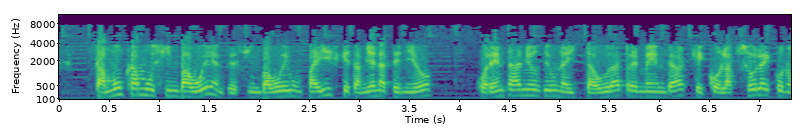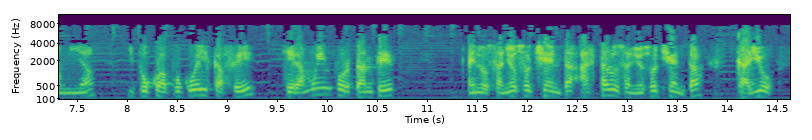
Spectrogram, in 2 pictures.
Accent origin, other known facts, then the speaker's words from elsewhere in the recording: Lyon, Auvergne-Rhône-Alpes, France; Yo soy de Lyon.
